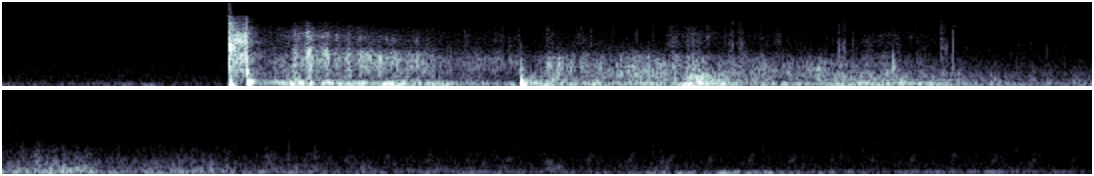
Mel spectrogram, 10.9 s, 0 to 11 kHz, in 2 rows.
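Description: .22-250 rifle firing a 50-grain V-Max round at a 300-yard target: one sharp crack about a second in, with a second sharp crack about a second and a half later. A long rolling echo follows and dies away over several seconds.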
